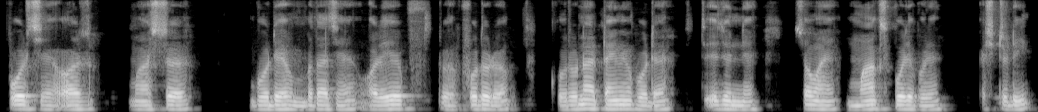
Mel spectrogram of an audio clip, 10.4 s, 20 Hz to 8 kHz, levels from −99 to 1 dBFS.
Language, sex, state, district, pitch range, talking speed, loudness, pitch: Bengali, male, West Bengal, Malda, 105-115 Hz, 140 wpm, -19 LUFS, 110 Hz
